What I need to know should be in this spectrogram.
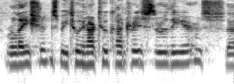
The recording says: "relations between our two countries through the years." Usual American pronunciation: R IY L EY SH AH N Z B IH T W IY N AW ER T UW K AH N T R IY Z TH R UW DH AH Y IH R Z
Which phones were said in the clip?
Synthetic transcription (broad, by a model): R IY L EY SH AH N Z B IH T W IY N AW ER T UW K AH N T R IY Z TH R UW DH AH Y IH R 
